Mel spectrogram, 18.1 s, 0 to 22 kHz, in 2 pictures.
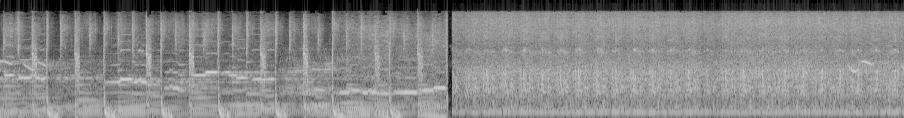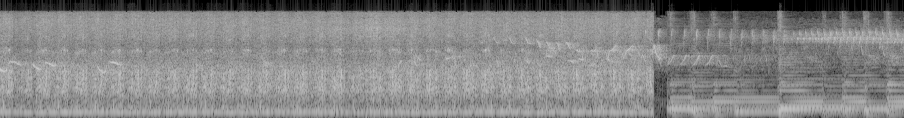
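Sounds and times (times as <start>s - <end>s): engine idling: 0.0s - 15.7s
bird chirps: 5.3s - 18.0s.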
